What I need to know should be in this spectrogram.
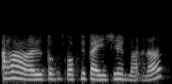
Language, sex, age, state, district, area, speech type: Marathi, female, 18-30, Maharashtra, Ahmednagar, urban, conversation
